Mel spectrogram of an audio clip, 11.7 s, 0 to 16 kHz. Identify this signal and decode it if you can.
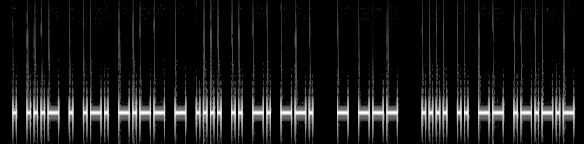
Morse code, heard as a keyed tone, about 17 wpm, 700 Hz. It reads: EVERYTHING TO HIM.
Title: Sentences from Top 1000 Words - Review Part 3 - 17wpm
